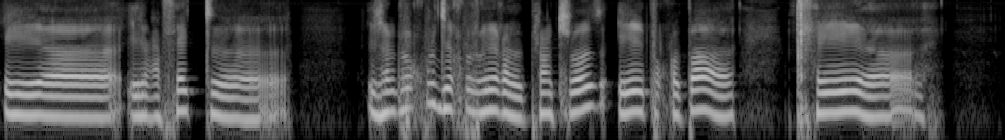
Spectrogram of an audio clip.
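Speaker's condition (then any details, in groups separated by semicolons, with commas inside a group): Congenital muscular dystrophy; present from birth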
